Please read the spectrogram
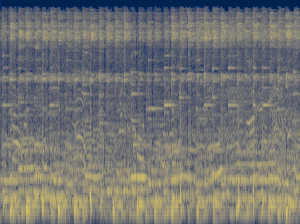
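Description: Balinese joged bumbung bamboo gamelan playing a fast, busy rhythm: rapid ringing strikes on bamboo xylophones with a steady metallic rattle over them.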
